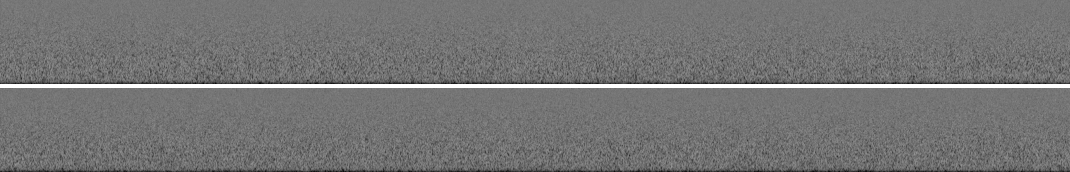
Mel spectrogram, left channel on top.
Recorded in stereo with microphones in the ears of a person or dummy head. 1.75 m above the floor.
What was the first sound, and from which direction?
Only background noise.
